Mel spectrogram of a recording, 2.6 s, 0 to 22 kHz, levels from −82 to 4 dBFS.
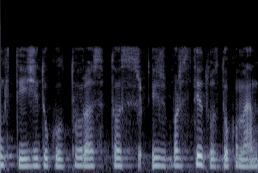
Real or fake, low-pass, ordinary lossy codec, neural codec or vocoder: fake; 7.2 kHz; MP3, 64 kbps; codec, 16 kHz, 16 kbps, FunCodec, trained on Chinese and English, 50 frames a second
